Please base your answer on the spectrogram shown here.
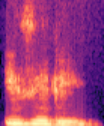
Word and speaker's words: Easelly: online tool that is named as Easily, and it is spelled as EASELLY.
